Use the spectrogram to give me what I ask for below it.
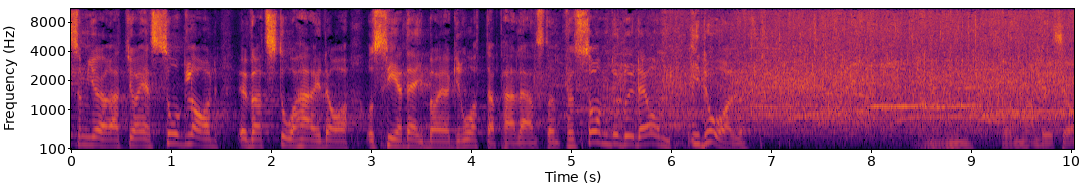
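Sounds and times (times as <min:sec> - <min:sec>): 
speech: 0:00.0 - 0:07.1, 0:09.7 - 0:10.0
large crowd standing ovation applause: 0:04.8 - 0:10.0.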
